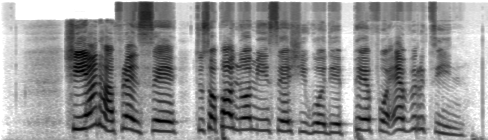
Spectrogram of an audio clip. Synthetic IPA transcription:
ʃijãnhəfɹɛ̃ndse | tusɔpɔtnomiseʃiwodepefɔɛvɹitĩŋ

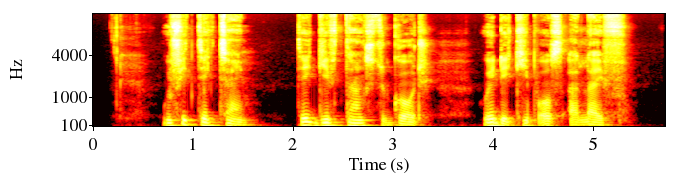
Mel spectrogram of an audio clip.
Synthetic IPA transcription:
wifid̚tʰek̚tʰãɪ̃m | tʰek̚ɡivθãŋkstʰuɡɔd | wɛdekʰipʰɔ̰sa̰laɪv̥

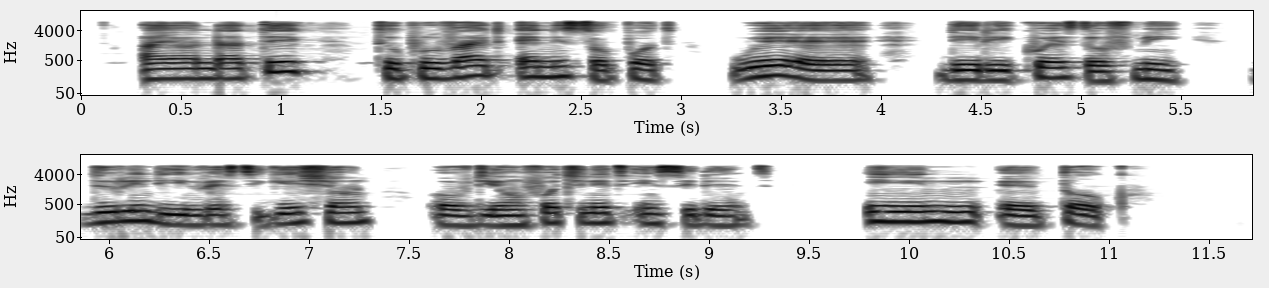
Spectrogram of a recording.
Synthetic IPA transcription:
ajɔ̃ndatek | tʰupɹovaɪdɛnisɔpɔt | we | deɹikʰwɛstɔvmi | djuɹĩŋdiĩnvɛstiɡeʃɔ̃n | ɔvdiɔ̃nfɔt͡ʃunetḭ̃nsidɛ̃nt | inetɔk

